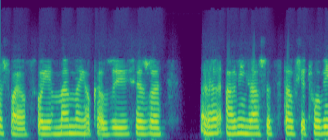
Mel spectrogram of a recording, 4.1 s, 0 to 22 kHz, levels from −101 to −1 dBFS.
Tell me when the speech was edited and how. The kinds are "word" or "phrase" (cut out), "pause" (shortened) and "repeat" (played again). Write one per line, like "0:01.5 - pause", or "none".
none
